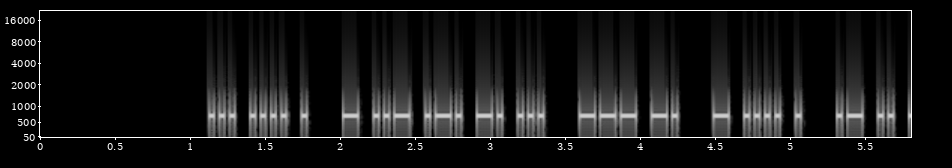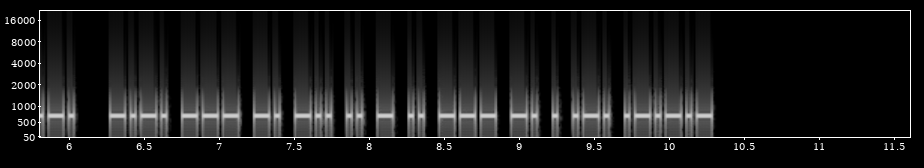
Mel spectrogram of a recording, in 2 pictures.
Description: Morse code, heard as a keyed tone, about 34 wpm, 700 Hz. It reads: SHE TURNS ON THE AIR CONDITIONER.
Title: Additional Easy Phrases 35wpm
